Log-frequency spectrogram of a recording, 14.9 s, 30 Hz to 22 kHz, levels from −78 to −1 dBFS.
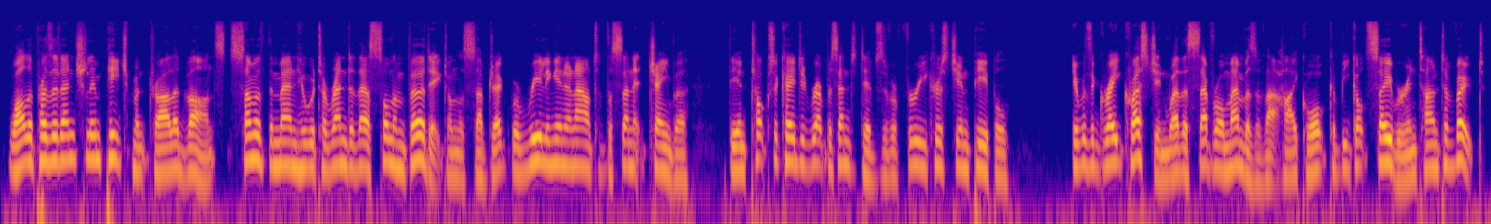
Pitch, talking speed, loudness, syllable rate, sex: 155 Hz, 225 wpm, -19 LUFS, 6.7 syllables/s, male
